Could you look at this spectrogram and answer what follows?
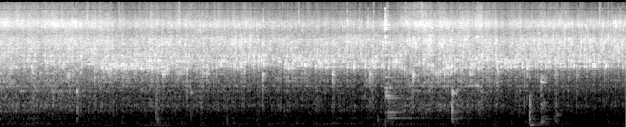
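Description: Steady oil sizzle of ridge gourd frying, continuous and close, with a few light clinks of a utensil against the pan.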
